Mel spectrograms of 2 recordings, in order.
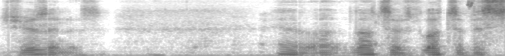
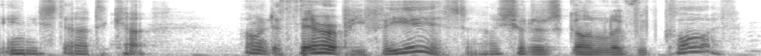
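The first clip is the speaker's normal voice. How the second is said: normal talking voice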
